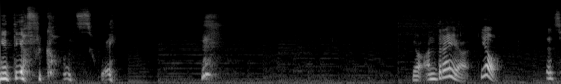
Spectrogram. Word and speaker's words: Andrea: I go by the accent on the first syllable.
